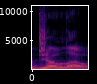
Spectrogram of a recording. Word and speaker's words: Jho Low: No, Jho Low. It's spelled JHOLOW. Jho Low. Jho Low. Yeah, pretty close actually. JHO JHOLOW.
